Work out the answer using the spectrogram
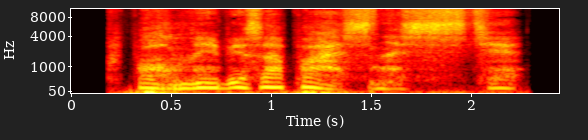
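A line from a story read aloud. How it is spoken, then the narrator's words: Muttered whisper to himself. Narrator (Russian): шептал он себе под нос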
